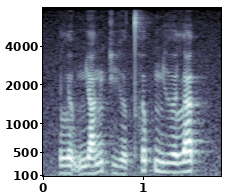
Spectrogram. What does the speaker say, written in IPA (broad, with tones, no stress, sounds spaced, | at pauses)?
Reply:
l ə̰˧˨ w ɲ a˨˦ n k i˨˩ ə̯ t̪ʰ ə˦˥ p̚ ɲ ɨ˧ ə̯ l a˦˥ t̚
